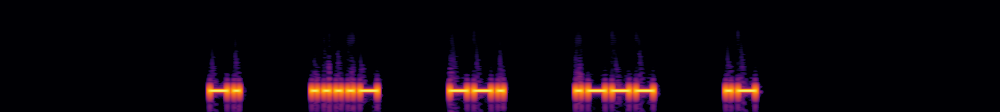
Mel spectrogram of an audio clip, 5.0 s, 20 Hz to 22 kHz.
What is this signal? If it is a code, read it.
Morse code, heard as a keyed tone, about 40 wpm, spaced as for 19 wpm, 700 Hz. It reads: N4GJA
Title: USA Call Signs - 5 Characters - 4x Character Spacing - 40wpm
